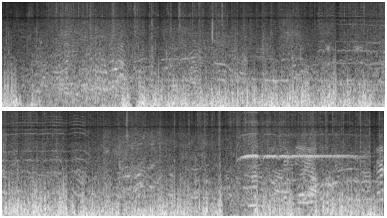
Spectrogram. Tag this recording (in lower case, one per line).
outside, urban or man-made
run
speech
